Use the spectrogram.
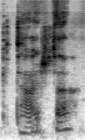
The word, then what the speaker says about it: Katajta: So I always pronounce that Katajta.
